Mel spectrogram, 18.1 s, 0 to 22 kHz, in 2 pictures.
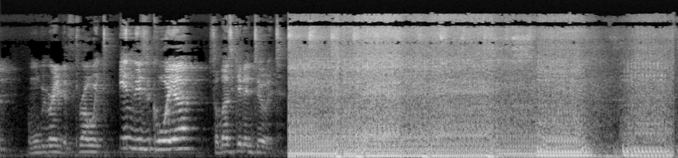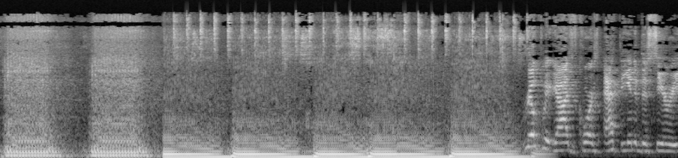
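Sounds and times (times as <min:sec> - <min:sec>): bass-heavy music from subwoofers: 0:03.8 - 0:07.9, 0:08.6 - 0:16.4.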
